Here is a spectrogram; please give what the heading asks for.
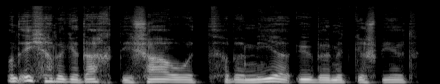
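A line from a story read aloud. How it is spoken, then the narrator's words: Whisper. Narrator (German): flüsterte Raoden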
